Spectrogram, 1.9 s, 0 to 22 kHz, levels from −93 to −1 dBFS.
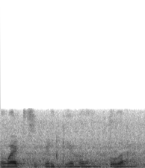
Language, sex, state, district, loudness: Hindi, female, Jharkhand, Garhwa, -19 LUFS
